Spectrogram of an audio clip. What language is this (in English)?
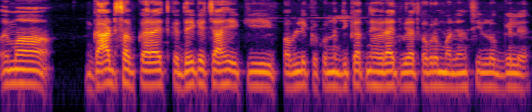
Maithili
